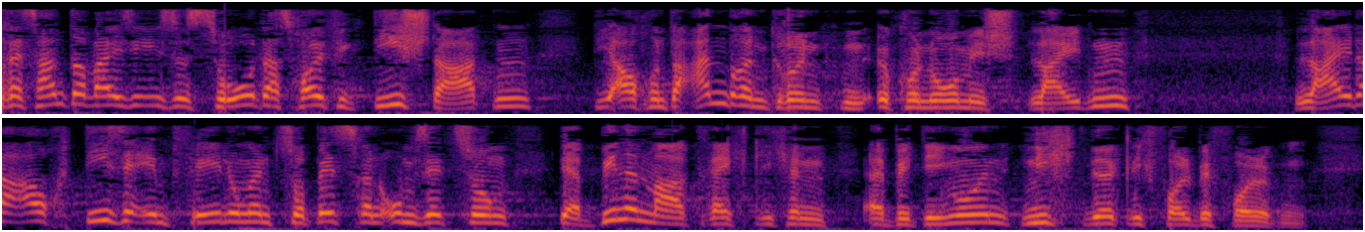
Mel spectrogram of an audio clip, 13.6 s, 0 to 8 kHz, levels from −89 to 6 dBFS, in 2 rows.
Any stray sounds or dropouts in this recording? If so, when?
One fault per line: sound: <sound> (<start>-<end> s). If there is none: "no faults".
no faults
